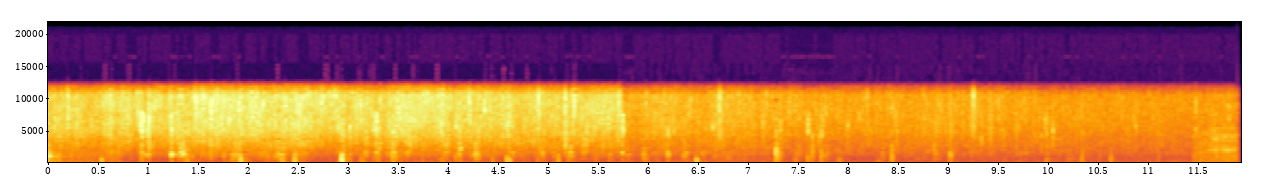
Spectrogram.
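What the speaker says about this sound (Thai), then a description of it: "พอน้ำมันเริ่มร้อนเราใส่กระเทียมที่ตำไว้ ลงไปเจียวค่ะ" Crushed garlic frying in hot oil in a pan makes a steady, dense sizzle with scattered sharp pops and crackles, holding near-constant loudness throughout with no talking.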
